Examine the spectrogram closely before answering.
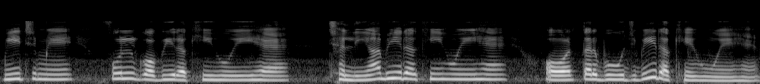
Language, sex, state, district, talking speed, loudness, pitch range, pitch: Hindi, male, Punjab, Pathankot, 135 wpm, -16 LUFS, 205-240 Hz, 225 Hz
